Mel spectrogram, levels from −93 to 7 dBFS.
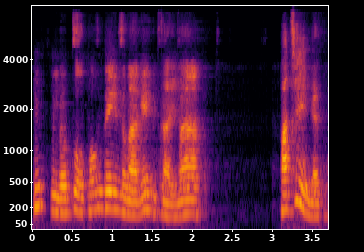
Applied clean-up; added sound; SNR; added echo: neural mask model DeepFilterNet 3.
